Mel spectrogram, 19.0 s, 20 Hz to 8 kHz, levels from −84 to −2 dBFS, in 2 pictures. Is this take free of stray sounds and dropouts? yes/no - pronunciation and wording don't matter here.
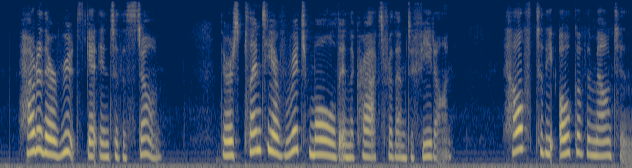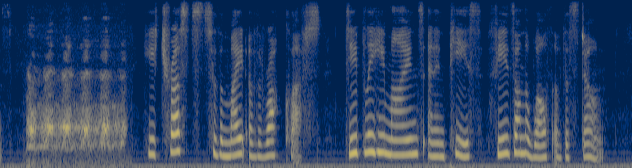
no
